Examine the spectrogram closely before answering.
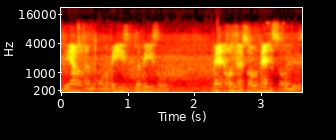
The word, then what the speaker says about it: Wensley: Wenzel is how it pronounces his name, who was a probationer in Whitechapel at the time of the Ripper murders.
